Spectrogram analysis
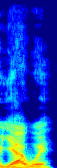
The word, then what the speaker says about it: Yahweh: Porque cuando el texto dice Señor con letras mayúsculas, en realidad es Jehová en el hebreo Yud-Hei Vav-Hei, que algunas personas pronuncian como Yahweh, Yud-Hei Vav-Hei, y Moisés dijo a Jehová o Yahweh, oh Adonai.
